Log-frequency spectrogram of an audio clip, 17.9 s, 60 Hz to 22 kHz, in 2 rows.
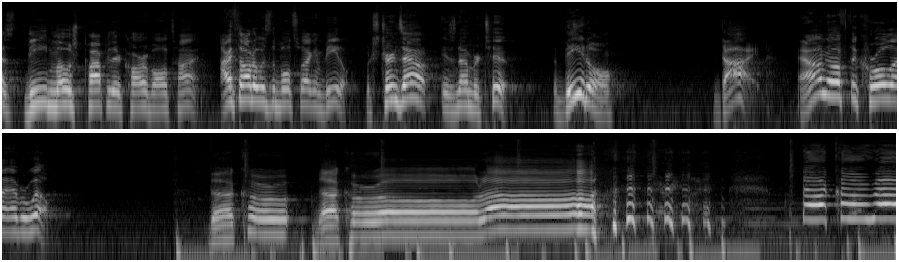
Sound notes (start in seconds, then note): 14.7 laughs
